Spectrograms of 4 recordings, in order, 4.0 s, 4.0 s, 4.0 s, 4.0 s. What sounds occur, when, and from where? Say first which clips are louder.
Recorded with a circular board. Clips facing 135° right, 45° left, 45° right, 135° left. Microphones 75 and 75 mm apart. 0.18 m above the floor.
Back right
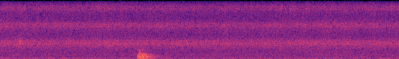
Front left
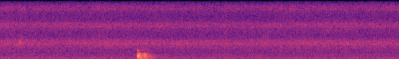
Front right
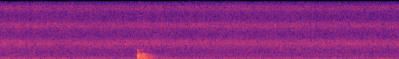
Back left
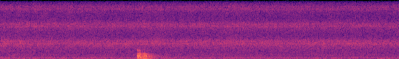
1.4 s knocking: front left 7 dB, front right 1 dB; 30° left, 7.5 m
